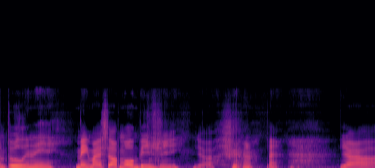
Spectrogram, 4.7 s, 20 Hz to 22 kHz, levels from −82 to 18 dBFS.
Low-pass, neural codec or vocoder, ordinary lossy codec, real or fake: none; autoencoder, 22.05 kHz, a latent of 192 numbers a frame, VITS, trained on many speakers; none; fake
